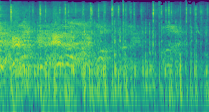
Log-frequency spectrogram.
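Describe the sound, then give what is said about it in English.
Hooves of several horses clip-clop in a rapid, uneven patter as a crew of riders sets off to the north, a loud, busy clatter with indistinct voices mixed underneath. “They ride to the north, Cisco.”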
